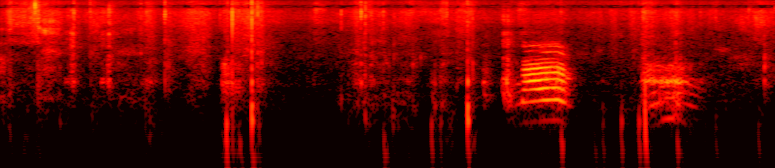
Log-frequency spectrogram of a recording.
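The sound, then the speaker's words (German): A pig grunts in a video game as it is quickly killed, two short, loud snorting calls in quick succession, surrounded by scattered clicks and soft tapping game sounds. “ist auch Schwein zwar auch schnell gekillt.”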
